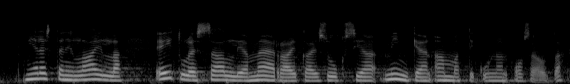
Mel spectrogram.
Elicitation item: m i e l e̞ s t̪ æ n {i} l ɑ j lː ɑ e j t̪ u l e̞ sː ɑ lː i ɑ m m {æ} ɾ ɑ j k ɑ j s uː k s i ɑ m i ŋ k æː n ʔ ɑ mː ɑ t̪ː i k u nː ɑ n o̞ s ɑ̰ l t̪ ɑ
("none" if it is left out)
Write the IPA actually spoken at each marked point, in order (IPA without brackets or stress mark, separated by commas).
i, æː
